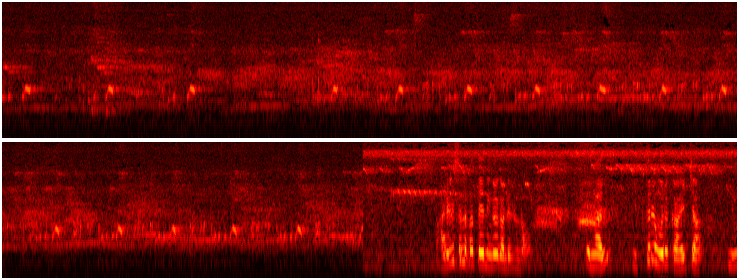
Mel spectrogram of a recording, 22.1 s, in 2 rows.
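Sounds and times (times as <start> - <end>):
steady hiss: 16.4 - 22.0.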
